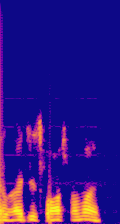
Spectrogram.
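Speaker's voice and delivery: ordinary delivery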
